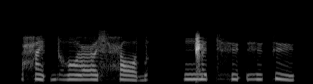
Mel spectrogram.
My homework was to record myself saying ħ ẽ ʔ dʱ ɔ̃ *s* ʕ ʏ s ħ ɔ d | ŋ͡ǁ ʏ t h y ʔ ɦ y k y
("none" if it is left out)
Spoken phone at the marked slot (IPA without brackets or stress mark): none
